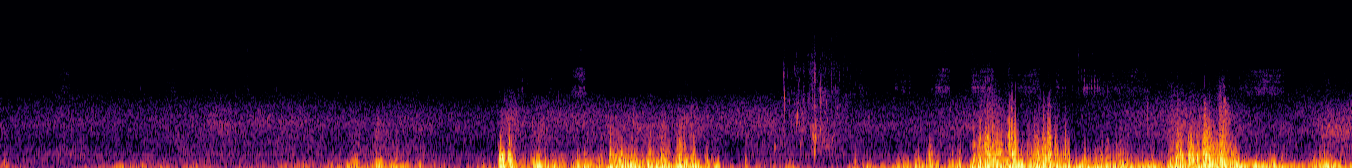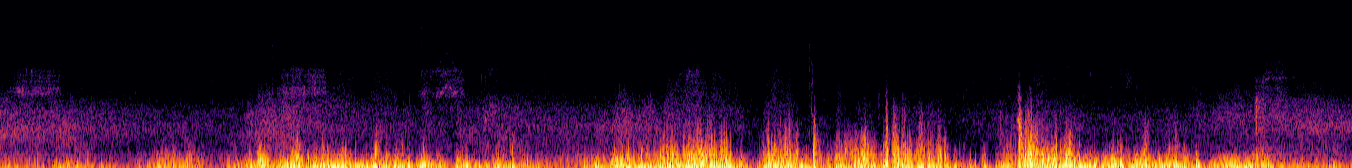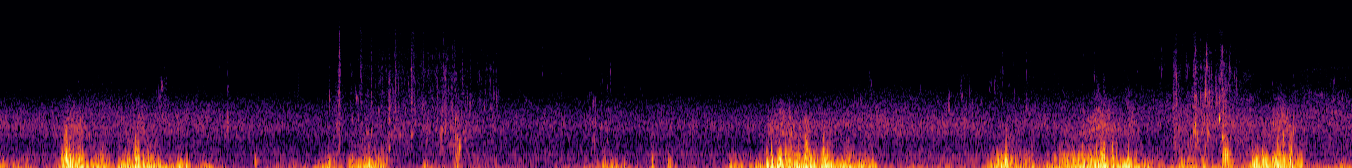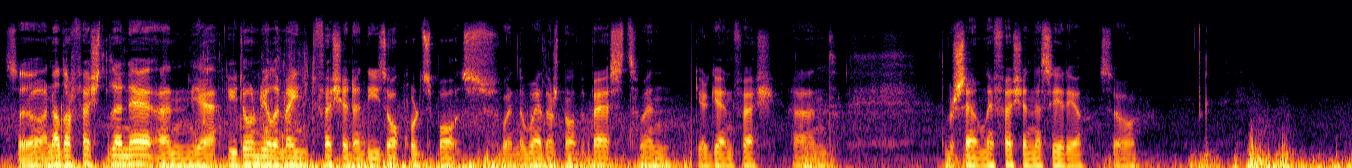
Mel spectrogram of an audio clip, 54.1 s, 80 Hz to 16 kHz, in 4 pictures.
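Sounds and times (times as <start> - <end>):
wind gusting against microphone: 0.0 - 54.0
water sloshing at bank: 7.7 - 8.7, 30.3 - 33.5, 35.8 - 40.5.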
